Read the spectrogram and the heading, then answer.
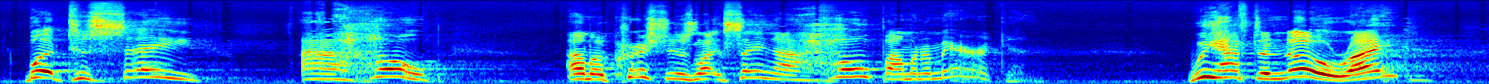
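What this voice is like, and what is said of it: Southern American accent. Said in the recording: “born, raised right here in the good old South ... this accent is from America. And from the southern part of America”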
